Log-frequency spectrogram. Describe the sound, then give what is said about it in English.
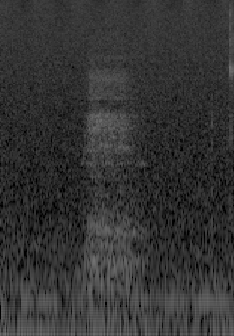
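A person inhaling slowly during a relaxation exercise, one soft, airy breath lasting under a second, faint over a steady low hiss. “Listen to your breath Focus on it. You inhale”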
